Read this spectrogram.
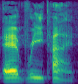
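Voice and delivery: low, slow, steady reply; calm coach reply. Retold or imitated. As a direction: settle it calmly and firmly. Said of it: "He says".

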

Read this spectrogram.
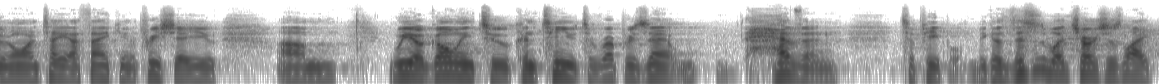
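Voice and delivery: normal talking voice

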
